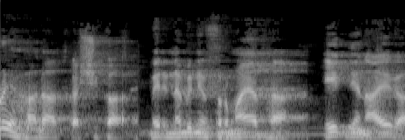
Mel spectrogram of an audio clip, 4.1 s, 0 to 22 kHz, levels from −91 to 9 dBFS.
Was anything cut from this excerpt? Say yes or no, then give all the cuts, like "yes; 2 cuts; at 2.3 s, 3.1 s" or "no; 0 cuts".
yes; 2 cuts; at 1.3 s, 3.0 s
